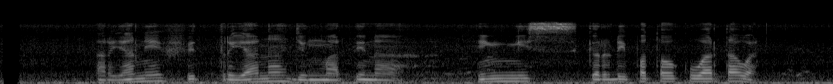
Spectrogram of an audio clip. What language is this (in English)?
Sundanese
